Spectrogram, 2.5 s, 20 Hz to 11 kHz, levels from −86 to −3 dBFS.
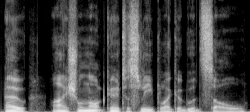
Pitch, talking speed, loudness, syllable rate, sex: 90 Hz, 265 wpm, -16 LUFS, 5.2 syllables/s, male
